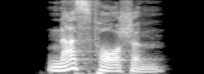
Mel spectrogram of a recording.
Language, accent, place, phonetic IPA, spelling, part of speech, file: German, Germany, Berlin, [ˈnasˌfɔʁʃm̩], nassforschem, adjective, De-nassforschem.ogg
- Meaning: strong dative masculine/neuter singular of nassforsch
